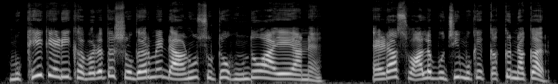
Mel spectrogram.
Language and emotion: Sindhi, angry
